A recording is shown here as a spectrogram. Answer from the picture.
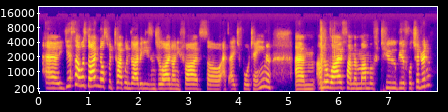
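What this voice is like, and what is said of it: French-Canadian accent. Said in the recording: “I'm actually French-Canadian, born in Montreal, and I do speak French first... I sound a bit funny. That's my accent.”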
